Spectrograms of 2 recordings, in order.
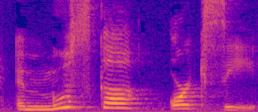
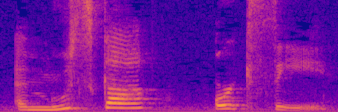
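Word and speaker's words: Emmuska Orczy: Next is the Scarlet Pimpernel series by Baroness Emuska Orczy. I always have to say her name very carefully. Emuska Orczy.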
